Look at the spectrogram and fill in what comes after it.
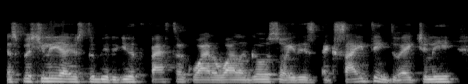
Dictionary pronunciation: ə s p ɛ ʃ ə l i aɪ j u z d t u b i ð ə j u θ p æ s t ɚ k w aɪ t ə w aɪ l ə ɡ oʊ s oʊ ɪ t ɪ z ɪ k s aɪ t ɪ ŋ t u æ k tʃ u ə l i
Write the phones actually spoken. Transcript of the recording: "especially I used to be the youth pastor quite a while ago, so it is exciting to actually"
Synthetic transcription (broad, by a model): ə s p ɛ ʃ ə l i aɪ j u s t u b i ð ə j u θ f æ s t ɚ k w aɪ t ə w aɪ l ə ɡ oʊ s oʊ ɪ t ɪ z ɪ k s aɪ t ɪ ŋ t u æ k tʃ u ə l i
